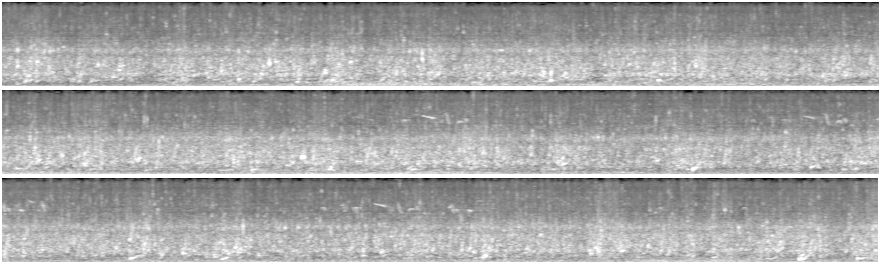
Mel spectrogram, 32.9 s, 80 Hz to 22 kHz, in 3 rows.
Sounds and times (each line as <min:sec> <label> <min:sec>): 0:00.0 river flowing quietly 0:32.8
